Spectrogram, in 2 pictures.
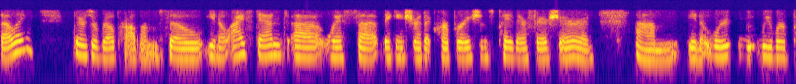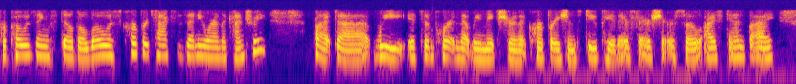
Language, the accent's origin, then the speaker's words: English; northern Alberta, Canada; now in Edmonton, Canada; I grew up in Canuso, a very small, it's a hamlet, in fact, in northern Alberta.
